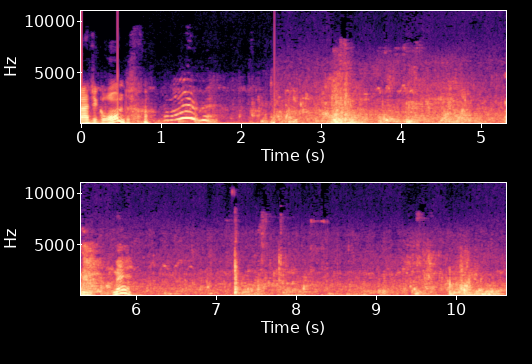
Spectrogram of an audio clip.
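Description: Water splashes against a small boat's hull.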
